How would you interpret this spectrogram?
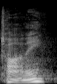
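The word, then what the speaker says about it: Taney: and I can't help but being a Civil War buff myself, it is pronounced Tawney.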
